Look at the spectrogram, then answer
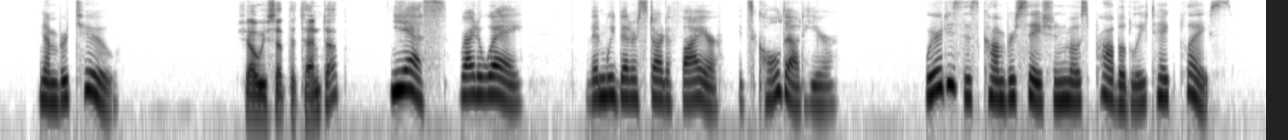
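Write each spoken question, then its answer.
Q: Where does this conversation most probably take place?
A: At a campsite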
